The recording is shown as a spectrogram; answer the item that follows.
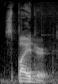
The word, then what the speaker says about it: SPDR: By the way, Spider is SPDR, pronounced Spyder.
